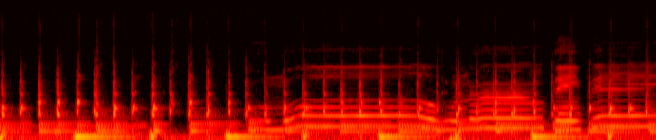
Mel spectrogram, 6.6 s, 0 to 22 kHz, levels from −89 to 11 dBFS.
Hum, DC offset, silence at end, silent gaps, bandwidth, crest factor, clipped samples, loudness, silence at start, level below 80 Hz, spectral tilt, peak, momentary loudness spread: none; under 0.1%; 0 s; none; 16.5 kHz; 18 dB; under 0.1%; -41 LUFS; 0 s; -44 dBFS; -8.5 dB/octave; -22 dBFS; 5 LU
